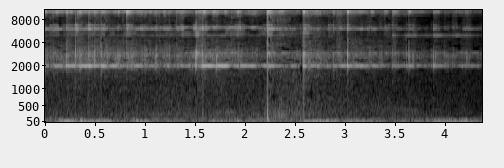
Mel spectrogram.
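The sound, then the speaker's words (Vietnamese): A small hand bell shaken during murmured ritual prayers with incense jingles repeatedly, giving bright metallic ringing and several sharper strikes that continue through the whole stretch without voices. “Thỉnh thoảng cậu cầm cái chuông chó mà cậu lắc lên len ca len keng.”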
